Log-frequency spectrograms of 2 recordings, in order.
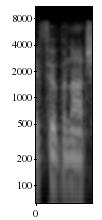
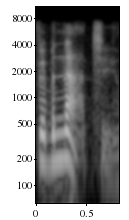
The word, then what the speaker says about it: Fibonacci: face tof face classes you can't just say Fibonacci you got to go with Fibonacci like you're ordering good good Italian pizza I guess U it's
